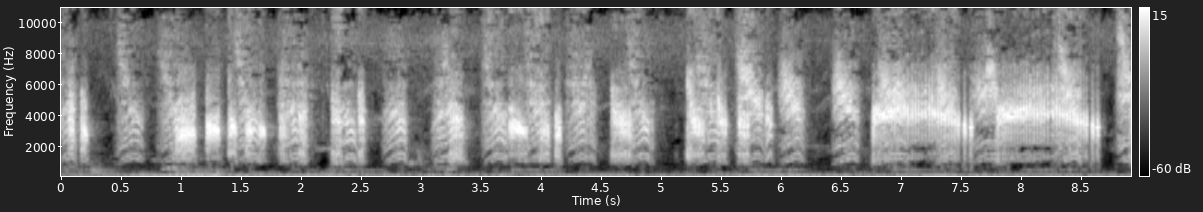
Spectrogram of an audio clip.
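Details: Repeated bursts of buzzy, chirping song from a common iora, phrases roughly every half second, closing with longer rolling trills.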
